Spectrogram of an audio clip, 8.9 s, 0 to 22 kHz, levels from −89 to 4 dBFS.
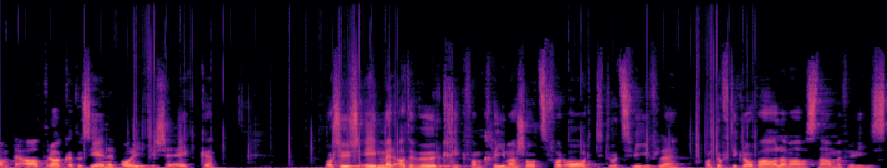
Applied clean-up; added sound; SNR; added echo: classical method Wiener filter.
